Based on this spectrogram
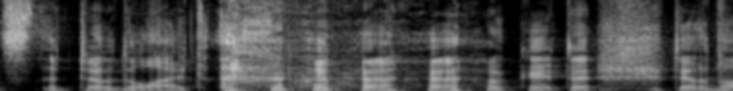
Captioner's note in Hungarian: nevetés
